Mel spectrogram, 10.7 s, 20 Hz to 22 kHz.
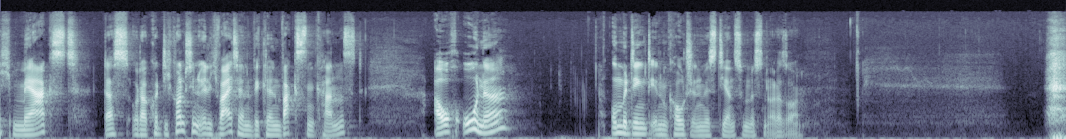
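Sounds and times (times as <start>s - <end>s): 
speech: 0.0s - 5.2s, 6.1s - 8.2s
deep breath in: 3.7s - 4.3s, 8.2s - 10.6s.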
